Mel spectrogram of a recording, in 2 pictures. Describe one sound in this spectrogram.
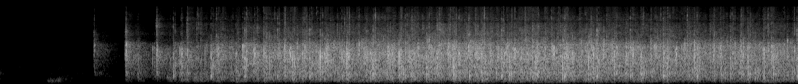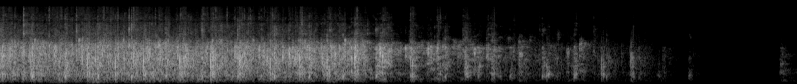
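An audience claps loudly in a large hall, then the applause fades.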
